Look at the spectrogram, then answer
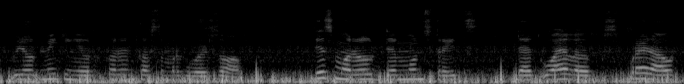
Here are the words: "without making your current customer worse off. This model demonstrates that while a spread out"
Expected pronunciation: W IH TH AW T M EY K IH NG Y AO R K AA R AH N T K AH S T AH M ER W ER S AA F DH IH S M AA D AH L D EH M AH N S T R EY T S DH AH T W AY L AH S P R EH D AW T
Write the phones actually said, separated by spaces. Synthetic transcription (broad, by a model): W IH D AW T M EY K IH NG Y AO R K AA R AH N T K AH S T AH M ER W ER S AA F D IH S M AA D AH L D EH M AH N S T R EY T S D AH T W AY L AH S P R EH D AW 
